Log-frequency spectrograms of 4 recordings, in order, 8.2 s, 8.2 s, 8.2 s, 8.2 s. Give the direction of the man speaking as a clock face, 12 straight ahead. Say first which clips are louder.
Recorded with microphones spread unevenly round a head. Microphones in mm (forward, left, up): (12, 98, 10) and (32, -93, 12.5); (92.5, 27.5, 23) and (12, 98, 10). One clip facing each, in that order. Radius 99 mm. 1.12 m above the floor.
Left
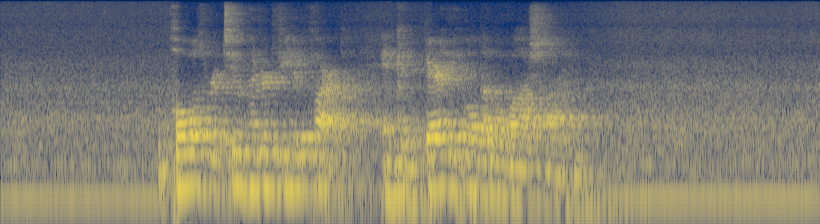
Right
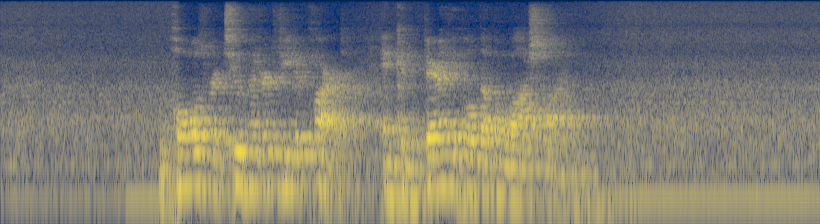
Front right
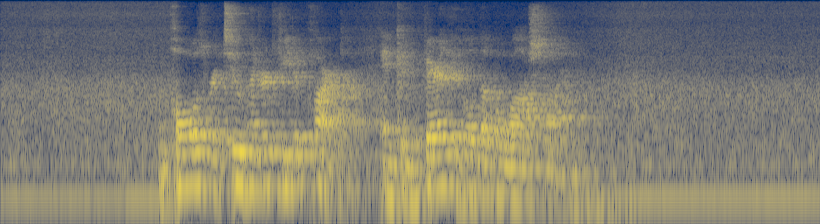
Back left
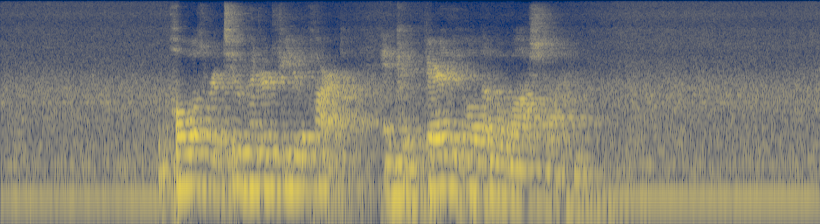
Left 1 dB, even; 10 o'clock.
